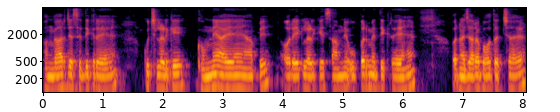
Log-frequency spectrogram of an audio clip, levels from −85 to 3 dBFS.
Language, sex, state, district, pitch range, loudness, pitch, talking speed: Hindi, male, Bihar, Lakhisarai, 115-125 Hz, -18 LUFS, 120 Hz, 185 wpm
